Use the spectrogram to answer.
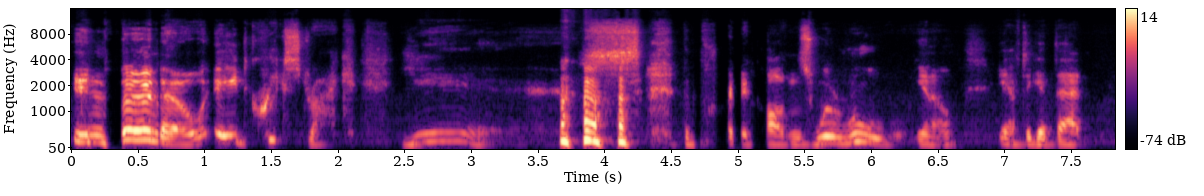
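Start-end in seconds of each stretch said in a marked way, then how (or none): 0.0-6.1 very slow, drawn-out cartoon robot voice. Showing the voice they did for Susan Blue, Beast Wars character voice. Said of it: "Beast Wars impression".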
